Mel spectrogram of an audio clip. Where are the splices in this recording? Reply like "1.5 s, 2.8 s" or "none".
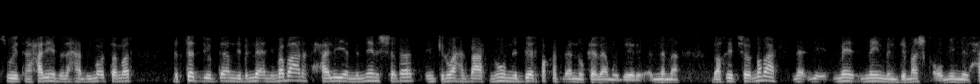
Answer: none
